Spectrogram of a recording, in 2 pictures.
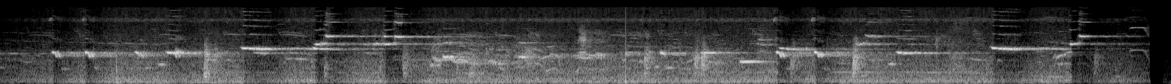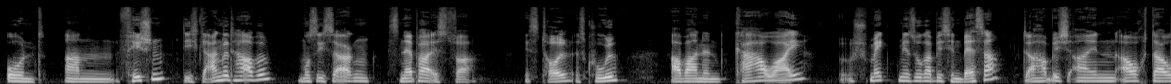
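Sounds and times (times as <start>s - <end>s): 
tui bird calling with whistles, clicks, creaks and rasping notes: 0.0s - 11.5s
speech: 2.0s - 2.3s, 12.0s - 23.4s.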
